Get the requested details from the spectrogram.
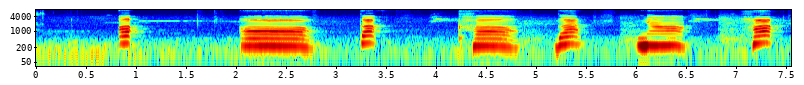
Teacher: ಕಂಠ್ಯವರ್ಣಗಳು ಅಂದ್ರೆ ಕೊರಳಿನಲ್ಲಿ ಗಂಟಲಿನಲ್ಲಿ ಹುಟ್ಟುವಂತಹ ಪದಗಳು ಅಕ್ಷರಗಳನ್ನ ಕಂಠ್ಯವರ್ಣ ಣಗಳು ಅಂತ ಹೇಳ್ತೀವಿ ಅಂದ್ರೆ ಇದನ್ನ ಹುಟ್ಟುವಂತ ಸ್ಥಾನ ಕೊರಳು ಗಂಟಲು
